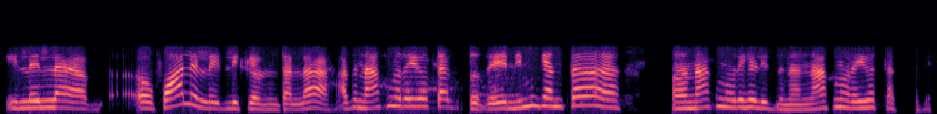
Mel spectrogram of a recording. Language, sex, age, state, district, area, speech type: Kannada, female, 60+, Karnataka, Udupi, rural, conversation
